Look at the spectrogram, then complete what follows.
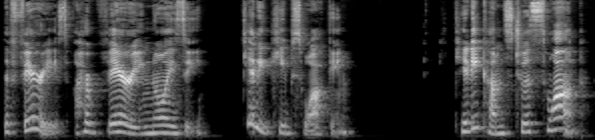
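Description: A woman reading a storybook aloud to young children as a schoolteacher, in a deliberate, expressive manner. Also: medium pitch, gravelly. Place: indoors, webcam screen recording.

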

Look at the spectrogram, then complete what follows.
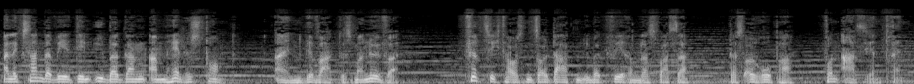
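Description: A man giving scripted, measured documentary narration in a dramatic tone. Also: lowish voice, vocal fry. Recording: narration over loud music.

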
